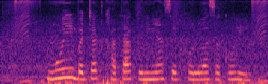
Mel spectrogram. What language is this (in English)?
Magahi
